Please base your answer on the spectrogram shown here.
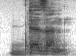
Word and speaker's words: doesn't: डज और नॉट का contraction डज, डज तो ये होता है और ये कॉन्ट्रैक्शन है डजंट, लेकिन डजंट के बजाय आप क्या बोलिए, आप बोलिए डजन।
